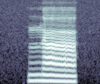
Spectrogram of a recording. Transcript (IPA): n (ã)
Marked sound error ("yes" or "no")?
no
